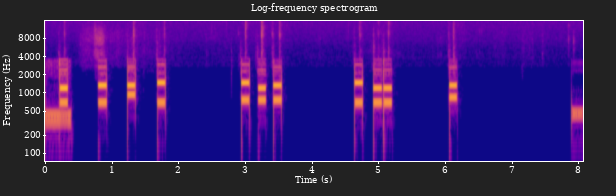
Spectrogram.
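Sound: telephone keypad dialing tones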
